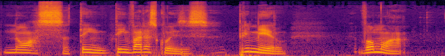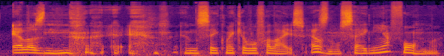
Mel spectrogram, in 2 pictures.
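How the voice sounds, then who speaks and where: A man's voice: on the high side, normal speed, darkish tone. A man with a Brazilian Portuguese accent hosts a podcast, talking informally and self-deprecatingly, repeating phrases for emphasis. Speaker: podcast host and marketing teacher. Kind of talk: casual podcast talk with anecdotes.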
